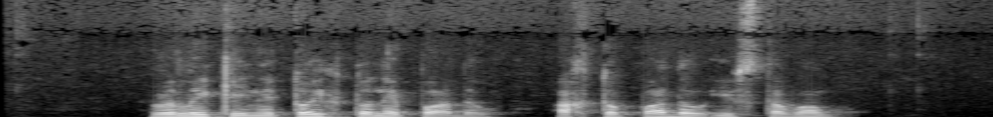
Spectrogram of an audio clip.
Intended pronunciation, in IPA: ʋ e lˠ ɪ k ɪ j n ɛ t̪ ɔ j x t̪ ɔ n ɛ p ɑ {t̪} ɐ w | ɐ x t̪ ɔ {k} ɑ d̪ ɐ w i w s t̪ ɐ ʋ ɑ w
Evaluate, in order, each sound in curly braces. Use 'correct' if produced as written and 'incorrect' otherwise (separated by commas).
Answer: incorrect, incorrect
